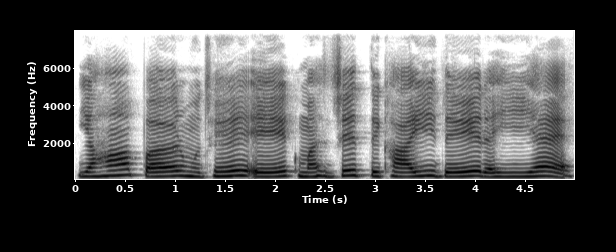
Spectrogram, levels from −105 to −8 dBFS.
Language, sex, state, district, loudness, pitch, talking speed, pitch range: Hindi, female, Madhya Pradesh, Katni, -12 LUFS, 240 Hz, 110 wpm, 230-260 Hz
